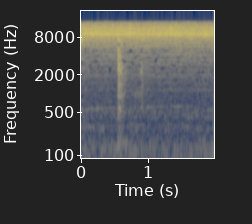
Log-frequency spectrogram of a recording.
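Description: Chopped onion and garlic sizzling in olive oil in an open pressure-cooker pot, a steady high hiss, with one light click about half a second in.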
